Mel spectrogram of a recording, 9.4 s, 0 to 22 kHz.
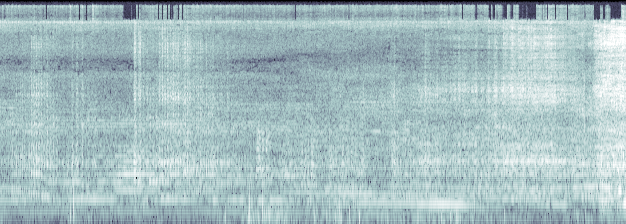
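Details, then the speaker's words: Laser cutter with a 3500 mW laser driven by a RAMPS 1.4 board, during the final cut of a vinyl sticker: stepper motors whine in shifting tones with irregular clicks and rattles; the machine vibrates and is noisy when it shouldn't be, blamed on the bearings. "Donc ma machine elle vibrote un petit peu. C'est pour ça que ça fait du bruit, normalement c'est pas censé en faire."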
